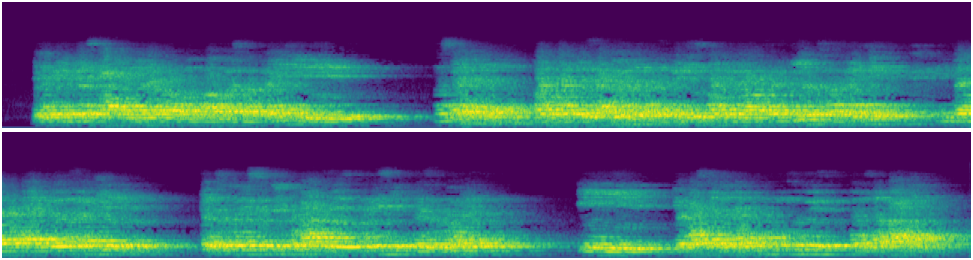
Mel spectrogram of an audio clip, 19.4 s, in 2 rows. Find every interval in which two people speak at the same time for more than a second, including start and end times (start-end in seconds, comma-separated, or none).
none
